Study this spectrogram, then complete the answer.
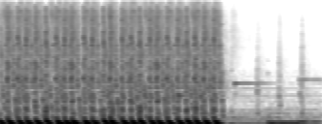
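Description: An ASVAL rifle fired in the video game Escape from Duckov: a fast, steady string of loud automatic shots for about two seconds, then it stops and quieter game sounds and tones take over.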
